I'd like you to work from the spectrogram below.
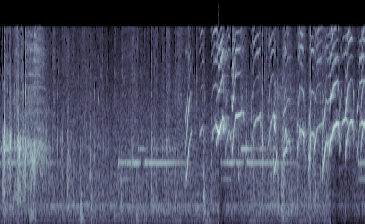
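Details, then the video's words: Four-week-old Miniature Pinscher puppies from a new litter at play: a few seconds of rustling and low shuffling noise, then a rush of high, arching squeaks and yelps from several pups overlapping in quick succession. "MIN PIN MINIATURE PINSCHERS PUPPIES PLAYING"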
